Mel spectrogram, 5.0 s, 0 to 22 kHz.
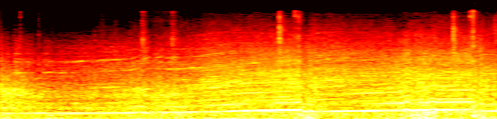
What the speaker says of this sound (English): Porsche 911, I believe.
